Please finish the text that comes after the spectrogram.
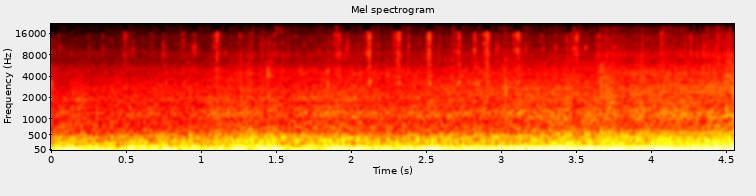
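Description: Road traffic on the route from Mumbai to Lonavala: a continuous rumble of car engines and tyres that swells as vehicles pass nearby, with no talking.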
